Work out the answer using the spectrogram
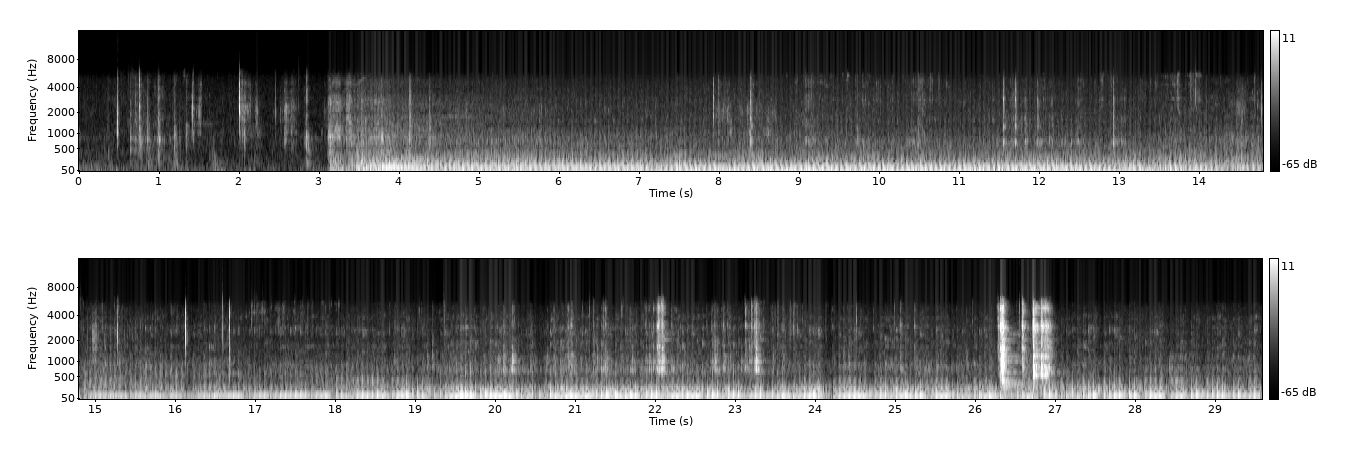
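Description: Toyota Tercel engine started after a few clicks: it catches at once about three seconds in and then idles steadily, its exhaust running through a Harley-Davidson motorcycle silencer. A couple of sharp knocks come near the end.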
